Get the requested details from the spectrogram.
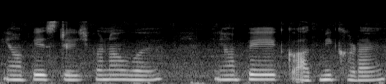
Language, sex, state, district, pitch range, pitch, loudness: Hindi, female, Haryana, Jhajjar, 210-225 Hz, 220 Hz, -19 LUFS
